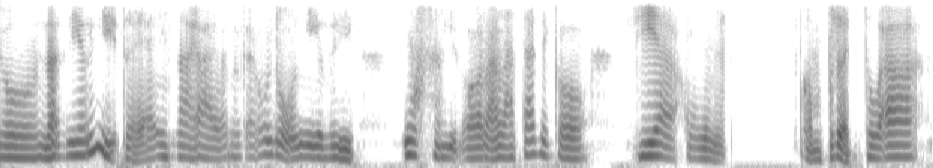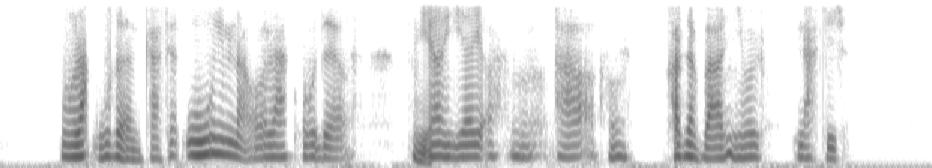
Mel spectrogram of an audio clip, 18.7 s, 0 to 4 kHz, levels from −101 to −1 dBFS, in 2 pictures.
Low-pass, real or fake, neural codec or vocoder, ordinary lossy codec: 3.6 kHz; fake; codec, 16 kHz in and 24 kHz out, 0.4 kbps, LongCat-Audio-Codec, four codebook decoder; none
